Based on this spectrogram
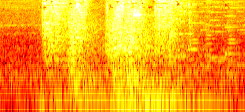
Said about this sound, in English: Oh, the doors automatically close, and then they sort of...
